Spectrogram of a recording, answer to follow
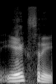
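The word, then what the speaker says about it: X-ray: लेकिन एक्सरे a sound दे रही है।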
